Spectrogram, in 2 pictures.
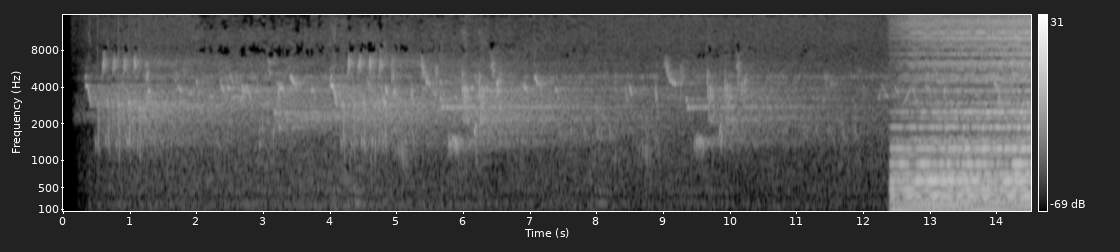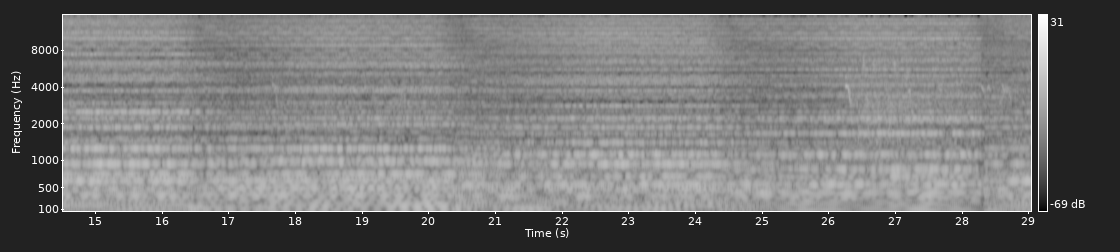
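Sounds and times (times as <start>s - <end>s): small birds chirping: 0.3s - 12.4s
music: 12.4s - 29.0s.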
